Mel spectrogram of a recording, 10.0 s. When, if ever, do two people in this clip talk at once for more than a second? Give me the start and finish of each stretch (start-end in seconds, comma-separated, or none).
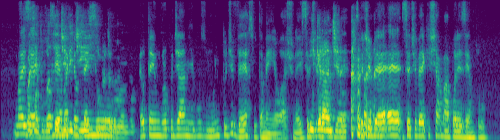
0.5-2.3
